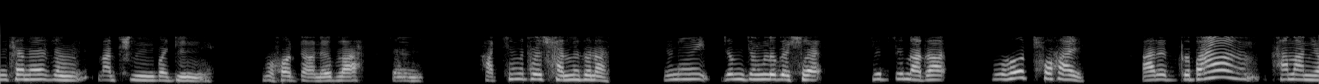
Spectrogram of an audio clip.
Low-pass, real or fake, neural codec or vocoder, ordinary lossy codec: 3.6 kHz; fake; codec, 44.1 kHz, 1.7 kbps, Pupu-Codec; none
